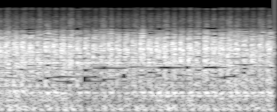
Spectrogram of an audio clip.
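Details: Isuzu Panther Touring diesel at idle, arrived with rough engine and oil leaks: rapid steady tek-tek ticking about fourteen per second over diesel clatter, something loose knocking inside; engine ticking.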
